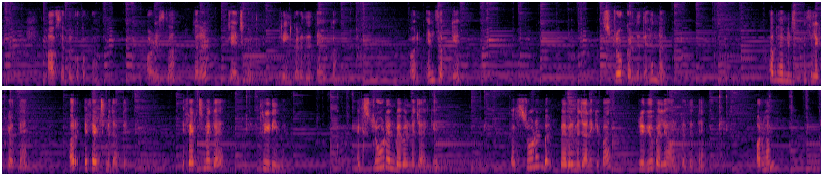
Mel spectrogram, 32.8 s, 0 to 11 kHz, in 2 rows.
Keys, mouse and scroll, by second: 5.5-8.8 drag, 19.2 click, 22.1 click, 29.6 click.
